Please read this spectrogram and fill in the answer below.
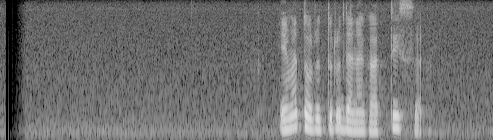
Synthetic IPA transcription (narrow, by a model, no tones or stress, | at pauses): emət̪oɾut̪uɾud̪ænəɡat̪ːisːə̰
